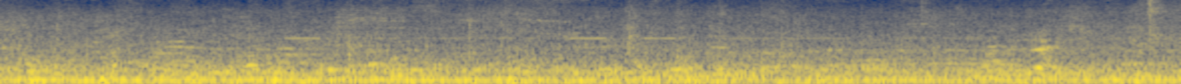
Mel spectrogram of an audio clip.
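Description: Busy pedestrian street ambience: indistinct chatter of passers-by over a steady low hum.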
